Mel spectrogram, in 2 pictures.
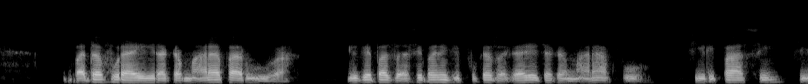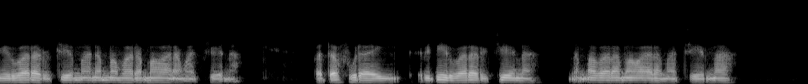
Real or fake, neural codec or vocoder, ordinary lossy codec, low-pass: fake; codec, 16 kHz, 4.8 kbps, FACodec; Opus, 32 kbps; 5.4 kHz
